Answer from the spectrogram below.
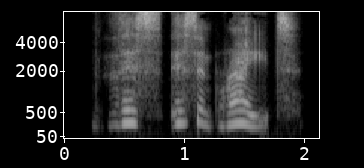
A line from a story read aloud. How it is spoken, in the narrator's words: Chris whimpered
